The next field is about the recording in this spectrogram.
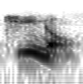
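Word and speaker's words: Gnomon: I went to Gnome, which is it's spelled G N O M as in Mary O N, Gnome.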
